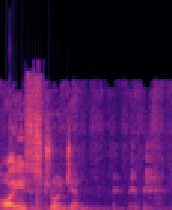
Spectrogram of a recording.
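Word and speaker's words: oestrogen: ठीक है, इसको कहीं कहीं ओ से भी बोलते हैं, ऑइस्ट्रोजन।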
